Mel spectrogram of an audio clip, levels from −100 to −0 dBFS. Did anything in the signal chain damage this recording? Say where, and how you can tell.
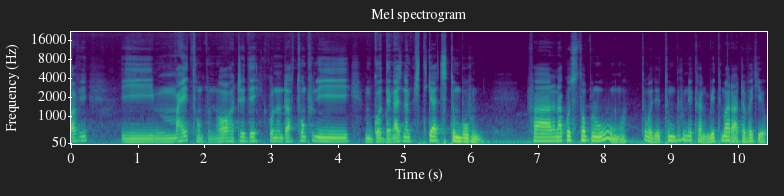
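Yes. From 5.21 s, just after "anazy na", to the end, a processing stage applied de-emphasis wrongly, cutting treble from a signal that had no matching pre-emphasis. The response slopes smoothly downward, about 11 dB lower at 10 kHz than at 1 kHz, so the speech turns dull and muffled.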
